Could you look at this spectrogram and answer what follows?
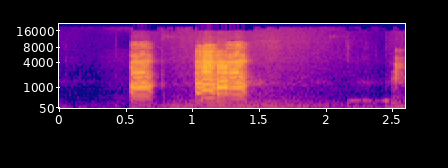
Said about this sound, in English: I've been double honked.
